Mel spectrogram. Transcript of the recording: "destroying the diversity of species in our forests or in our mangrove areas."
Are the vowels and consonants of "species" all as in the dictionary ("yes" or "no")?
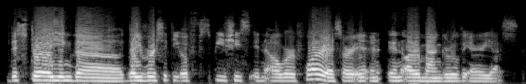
no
